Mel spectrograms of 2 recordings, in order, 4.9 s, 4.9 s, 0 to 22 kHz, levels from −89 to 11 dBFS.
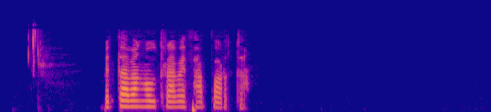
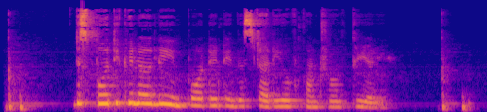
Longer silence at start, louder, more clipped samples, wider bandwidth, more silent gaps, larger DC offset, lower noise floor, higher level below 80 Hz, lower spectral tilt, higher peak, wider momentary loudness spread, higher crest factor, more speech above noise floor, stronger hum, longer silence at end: first, 0.35 s vs 0.05 s; second, -23 LUFS vs -16 LUFS; neither; second, 9.4 kHz vs 16.5 kHz; neither; neither; first, -84 dBFS vs -43 dBFS; first, -52 dBFS vs -64 dBFS; about the same, -5 dB/octave vs -4 dB/octave; about the same, -2 dBFS vs 0 dBFS; second, 16 LU vs 19 LU; first, 24 dB vs 18 dB; first, 62 dB vs 27 dB; neither; first, 2.45 s vs 0.15 s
